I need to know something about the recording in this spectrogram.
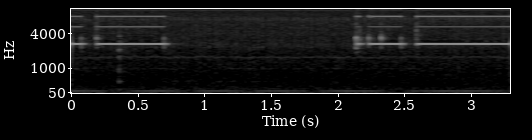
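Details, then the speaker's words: Homemade blackout alarm after repairing a PC-board mistake with a solder bridge: clear high-pitched buzzer beeps in uneven bursts over a low mains hum; the buzzer sounds normally when triggered. "get the buzzer out for for you guys so you can hear it why not yeah that's better"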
